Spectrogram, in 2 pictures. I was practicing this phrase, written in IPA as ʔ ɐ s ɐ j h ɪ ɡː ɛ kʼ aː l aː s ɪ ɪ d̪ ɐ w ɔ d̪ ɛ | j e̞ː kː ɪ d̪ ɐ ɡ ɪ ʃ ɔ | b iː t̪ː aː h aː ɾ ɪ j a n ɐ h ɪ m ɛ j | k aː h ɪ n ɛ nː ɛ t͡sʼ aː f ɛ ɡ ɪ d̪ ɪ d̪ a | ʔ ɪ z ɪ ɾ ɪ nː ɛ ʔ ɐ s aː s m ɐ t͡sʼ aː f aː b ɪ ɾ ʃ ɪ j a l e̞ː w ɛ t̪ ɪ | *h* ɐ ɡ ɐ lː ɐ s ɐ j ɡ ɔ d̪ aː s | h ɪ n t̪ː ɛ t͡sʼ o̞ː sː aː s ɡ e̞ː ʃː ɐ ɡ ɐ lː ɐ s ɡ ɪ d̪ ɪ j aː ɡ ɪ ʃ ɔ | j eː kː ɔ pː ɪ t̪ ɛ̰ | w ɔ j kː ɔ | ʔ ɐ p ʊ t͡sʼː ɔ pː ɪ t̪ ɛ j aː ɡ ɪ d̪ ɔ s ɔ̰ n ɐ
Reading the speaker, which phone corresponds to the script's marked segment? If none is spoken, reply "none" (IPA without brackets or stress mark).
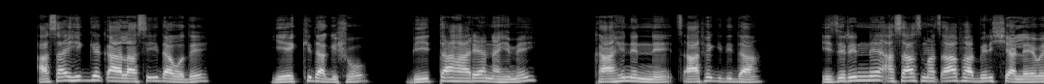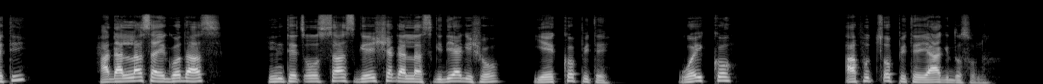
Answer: h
